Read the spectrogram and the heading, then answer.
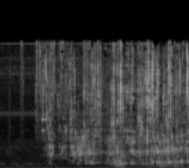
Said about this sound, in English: Commence pouring. Commence pouring, and you just need to shout stop.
